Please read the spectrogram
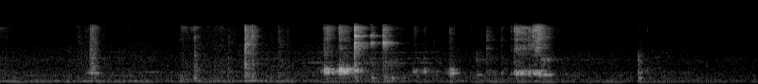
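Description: Metal kitchen utensils clinking and clattering: a few single clicks, then two short bursts of rattling knocks with some ringing about three and five seconds in, over a low steady hum.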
